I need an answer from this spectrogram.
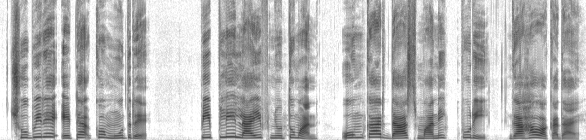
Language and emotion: Santali, neutral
